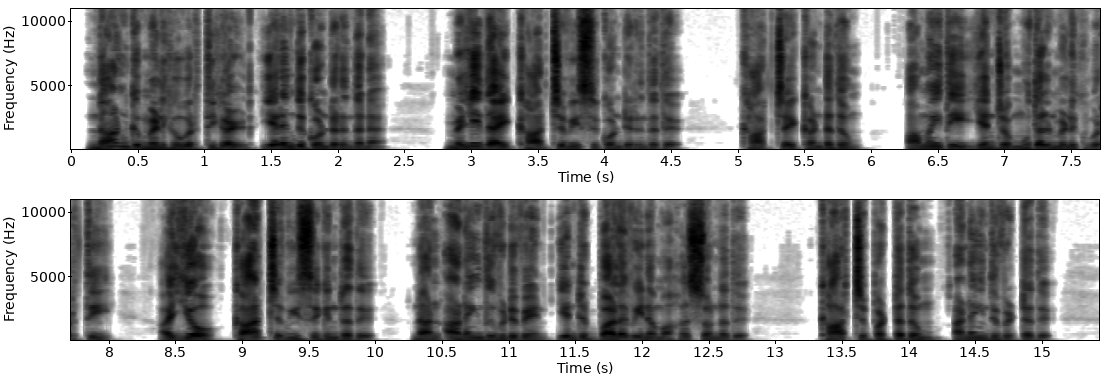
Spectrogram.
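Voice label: Tamil Sri Lanka male upbeat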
